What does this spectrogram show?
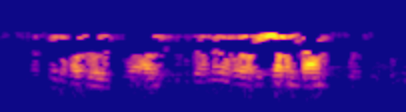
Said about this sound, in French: Alors, monsieur le gouverneur, juste vous demander d'éteindre le poste radio qui est à vos côtés. Vous pouvez nous suivre sur votre téléphone, ça permettra d'améliorer la qualité de la ligne.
